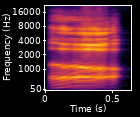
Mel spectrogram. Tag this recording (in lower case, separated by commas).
burping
